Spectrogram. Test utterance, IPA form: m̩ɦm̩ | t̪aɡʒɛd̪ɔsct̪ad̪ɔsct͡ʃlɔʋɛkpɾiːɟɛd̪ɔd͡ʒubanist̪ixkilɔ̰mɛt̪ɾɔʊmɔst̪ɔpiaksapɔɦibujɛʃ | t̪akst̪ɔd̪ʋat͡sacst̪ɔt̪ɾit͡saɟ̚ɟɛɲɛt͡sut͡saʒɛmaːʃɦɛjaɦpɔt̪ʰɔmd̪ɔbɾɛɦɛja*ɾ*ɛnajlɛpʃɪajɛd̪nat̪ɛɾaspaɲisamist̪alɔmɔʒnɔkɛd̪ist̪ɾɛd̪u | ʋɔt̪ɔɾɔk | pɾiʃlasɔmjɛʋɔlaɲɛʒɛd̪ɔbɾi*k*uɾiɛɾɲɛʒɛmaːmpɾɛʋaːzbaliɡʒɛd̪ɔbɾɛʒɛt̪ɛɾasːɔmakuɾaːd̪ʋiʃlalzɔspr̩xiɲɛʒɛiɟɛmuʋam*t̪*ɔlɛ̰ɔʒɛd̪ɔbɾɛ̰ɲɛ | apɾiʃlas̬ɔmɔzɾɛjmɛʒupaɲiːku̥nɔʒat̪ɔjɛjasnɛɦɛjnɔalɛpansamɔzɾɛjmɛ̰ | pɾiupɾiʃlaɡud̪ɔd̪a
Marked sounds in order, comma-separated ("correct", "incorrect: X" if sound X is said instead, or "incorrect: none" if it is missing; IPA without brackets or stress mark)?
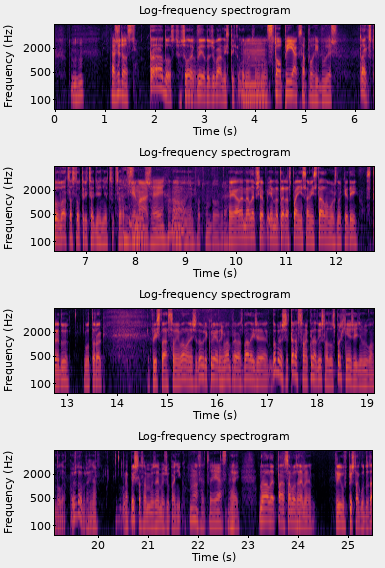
incorrect: l, correct, incorrect: d̪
